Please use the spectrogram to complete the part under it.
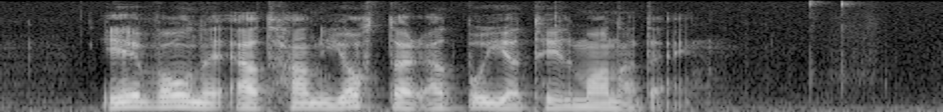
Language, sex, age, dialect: Faroese, male, 36-60, Suðurstreymoy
